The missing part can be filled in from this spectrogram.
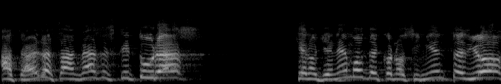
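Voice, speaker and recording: A man speaks at a fairly slow pace in a raised, projected voice with an extremely high pitch. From United States. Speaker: pastor. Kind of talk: sermon.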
